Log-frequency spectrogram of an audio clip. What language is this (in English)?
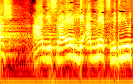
Hebrew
